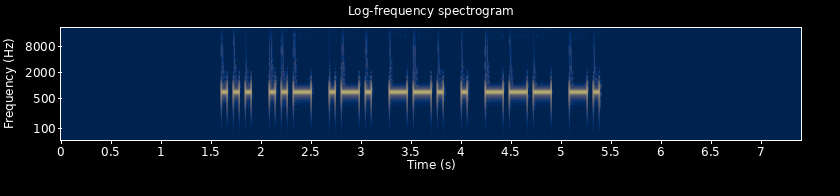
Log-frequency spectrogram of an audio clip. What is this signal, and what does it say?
Morse code, heard as a keyed tone, about 20 wpm, 700 Hz. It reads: SURGEON
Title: 7 Letter Words - First 3 Letters Given - 20wpm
